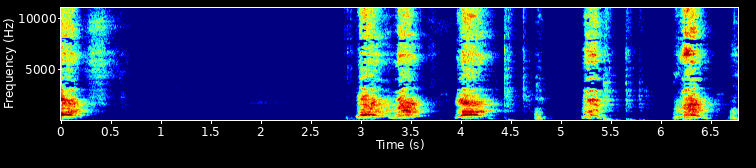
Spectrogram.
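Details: A beagle puppy barks at a shadow with loud, hoarse barks in uneven bursts, some with a falling, baying edge.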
